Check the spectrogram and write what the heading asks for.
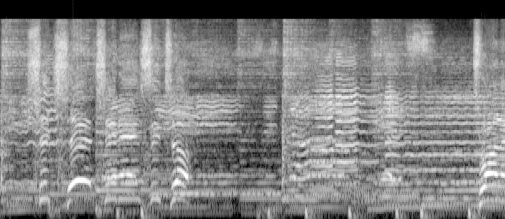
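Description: Live gospel worship music: singers and a choir with gliding, wavering voices over a backing band with a steady drum beat.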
